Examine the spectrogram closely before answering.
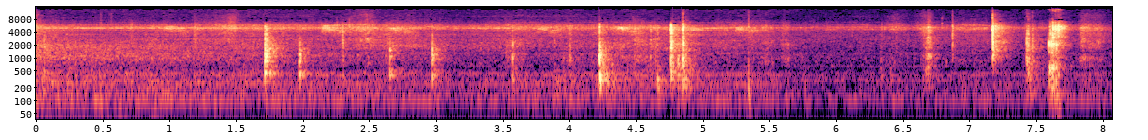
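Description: Scattered plastic clicks and knocks as a black plastic defrost drip tray is handled and seated on top of a refrigerator compressor, with a quicker run of them near the end.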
